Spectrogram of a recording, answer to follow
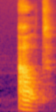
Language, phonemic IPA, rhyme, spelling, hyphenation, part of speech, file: Dutch, /aːlt/, -aːlt, aalt, aalt, noun, Nl-aalt.ogg
- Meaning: liquid excrements of animals, liquid manure, slurry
